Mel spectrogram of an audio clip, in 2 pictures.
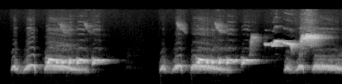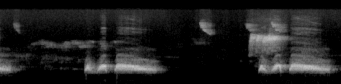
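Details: Lure recording of a spotted dove in full, clear and melodious song meant to draw other doves into singing; four deep two-part coo phrases spaced about two seconds apart, some topped by a rattling trill, with one short high whistle between.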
